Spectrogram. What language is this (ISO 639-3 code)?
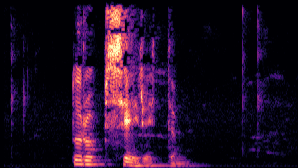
tur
